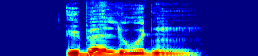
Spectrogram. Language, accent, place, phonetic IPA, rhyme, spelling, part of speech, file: German, Germany, Berlin, [yːbɐˈluːdn̩], -uːdn̩, überluden, verb, De-überluden.ogg
- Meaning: first/third-person plural preterite of überladen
